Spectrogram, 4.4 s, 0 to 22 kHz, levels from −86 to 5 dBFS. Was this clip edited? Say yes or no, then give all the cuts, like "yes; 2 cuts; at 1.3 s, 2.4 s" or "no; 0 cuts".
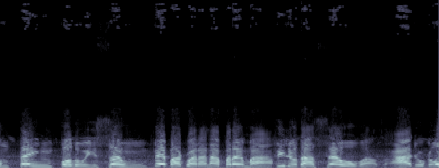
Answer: yes; 1 cut; at 2.7 s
